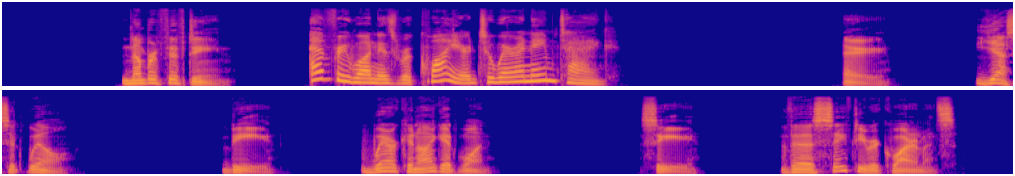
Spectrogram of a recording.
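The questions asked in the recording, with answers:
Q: Everyone is required to wear a name tag.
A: B: Where can I get one?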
